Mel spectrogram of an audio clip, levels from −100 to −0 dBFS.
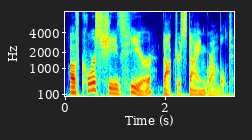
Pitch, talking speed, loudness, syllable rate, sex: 100 Hz, 125 wpm, -21 LUFS, 3.6 syllables/s, male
